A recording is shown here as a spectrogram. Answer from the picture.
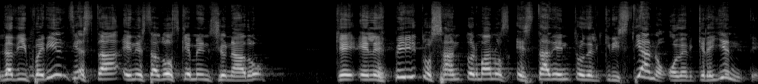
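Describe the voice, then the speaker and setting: A man talks at a moderate pace in an extremely high pitch, with ordinary pitch variation. The recording is very clean, with a silent background. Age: 60s. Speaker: pastor. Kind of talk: sermon. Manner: emphatic, repetitive preaching.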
